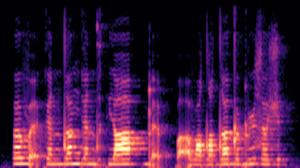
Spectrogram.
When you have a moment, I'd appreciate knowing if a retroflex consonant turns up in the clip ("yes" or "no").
yes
